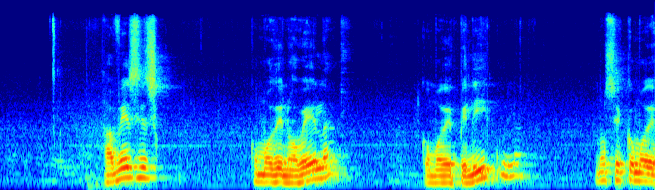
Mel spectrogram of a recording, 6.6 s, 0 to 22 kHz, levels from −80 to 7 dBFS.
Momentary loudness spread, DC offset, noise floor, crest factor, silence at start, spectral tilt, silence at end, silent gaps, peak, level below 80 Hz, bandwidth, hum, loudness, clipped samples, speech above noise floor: 14 LU; under 0.1%; -47 dBFS; 14 dB; 1.05 s; -7 dB/octave; 0 s; none; 0 dBFS; -52 dBFS; 17 kHz; none; -13 LUFS; under 0.1%; 36 dB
